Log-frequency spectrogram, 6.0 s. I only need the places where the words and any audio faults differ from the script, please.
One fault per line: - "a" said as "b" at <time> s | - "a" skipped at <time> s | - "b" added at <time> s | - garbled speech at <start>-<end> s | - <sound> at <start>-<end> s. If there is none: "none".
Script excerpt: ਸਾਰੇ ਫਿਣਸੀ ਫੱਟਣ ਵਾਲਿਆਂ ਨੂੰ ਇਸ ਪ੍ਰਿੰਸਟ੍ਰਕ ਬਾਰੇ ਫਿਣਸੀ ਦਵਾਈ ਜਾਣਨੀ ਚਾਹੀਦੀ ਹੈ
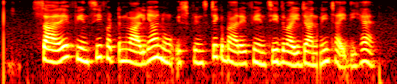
- dropout at 4.7-4.8 s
